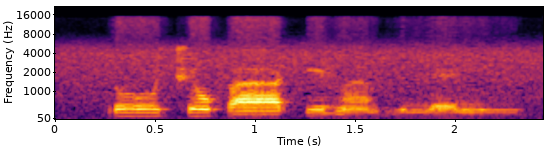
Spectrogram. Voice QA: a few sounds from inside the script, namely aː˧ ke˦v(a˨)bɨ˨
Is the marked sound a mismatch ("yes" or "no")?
yes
